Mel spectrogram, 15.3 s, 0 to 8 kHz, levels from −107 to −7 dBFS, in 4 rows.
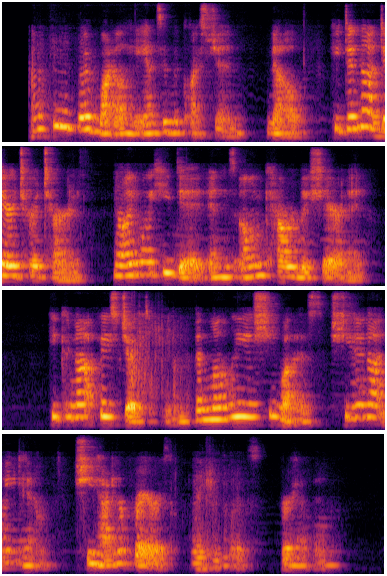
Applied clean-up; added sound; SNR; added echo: neural mask model DeepFilterNet 3.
